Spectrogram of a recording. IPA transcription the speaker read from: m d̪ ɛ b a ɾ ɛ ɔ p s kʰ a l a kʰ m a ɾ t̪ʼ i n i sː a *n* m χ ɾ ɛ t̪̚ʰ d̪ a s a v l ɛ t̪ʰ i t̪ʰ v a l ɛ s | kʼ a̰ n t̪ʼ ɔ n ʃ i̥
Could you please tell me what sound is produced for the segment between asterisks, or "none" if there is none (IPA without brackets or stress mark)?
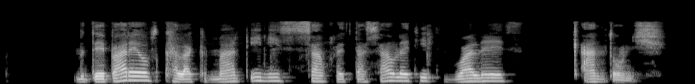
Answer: none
